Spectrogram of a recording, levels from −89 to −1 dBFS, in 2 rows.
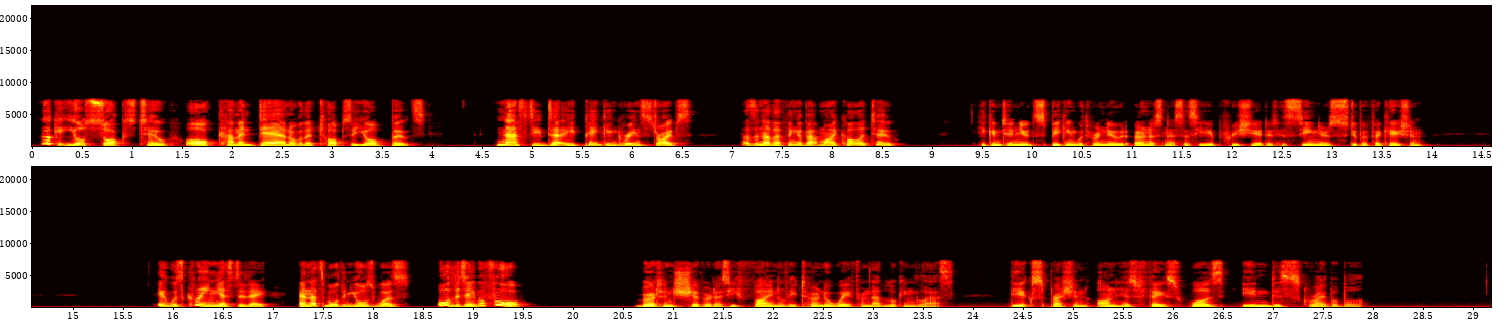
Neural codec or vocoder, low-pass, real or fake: none; 7.2 kHz; real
